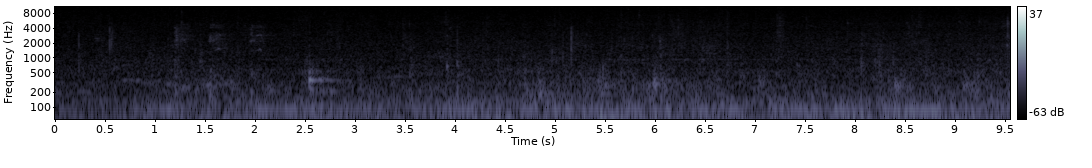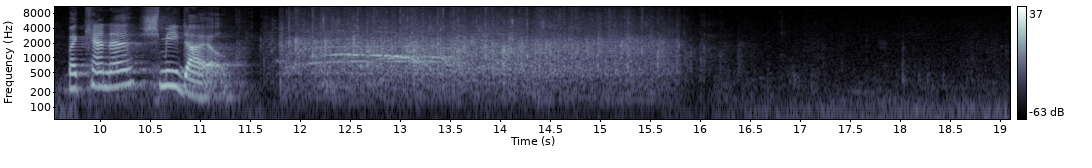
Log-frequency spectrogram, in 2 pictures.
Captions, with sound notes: Makenna Schmiedel. (audience applauds) (audience members cheer)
